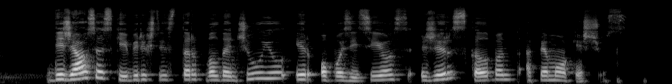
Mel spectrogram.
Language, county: Lithuanian, Telšiai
